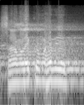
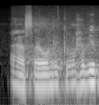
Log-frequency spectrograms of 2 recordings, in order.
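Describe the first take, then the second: First: It is said in a plain, firm, businesslike voice. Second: It is said in a soft, coquettish, flirty voice. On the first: The woman keeps a modest distance from the man. The speaker calls it right. "Itu perempuan yang terbaik" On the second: The woman sounds inviting toward an unrelated man. The speaker calls it wrong. "jangan begitu. ... Bukan yang kemenyek"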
